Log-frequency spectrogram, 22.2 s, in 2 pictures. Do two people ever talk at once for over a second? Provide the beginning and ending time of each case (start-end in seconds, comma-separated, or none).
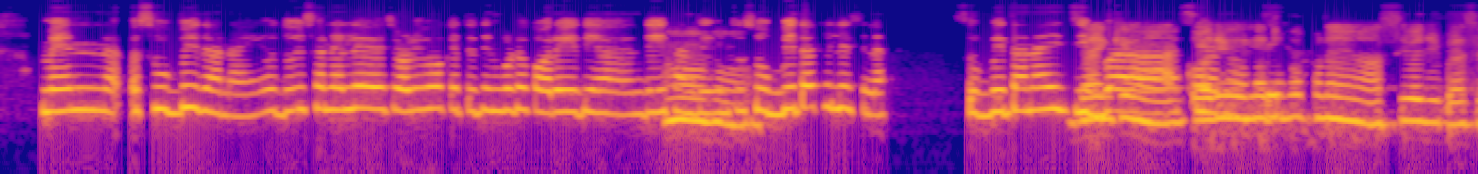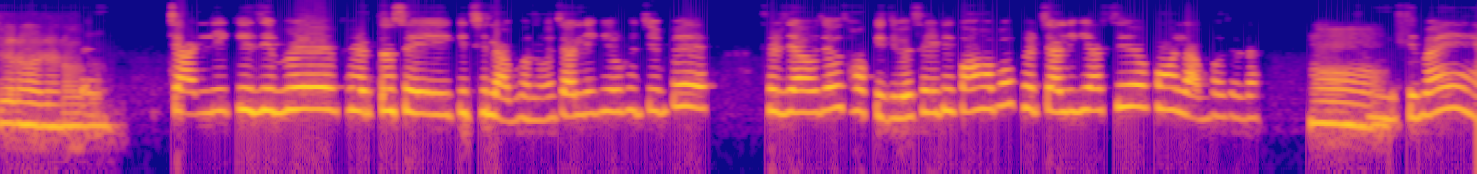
none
